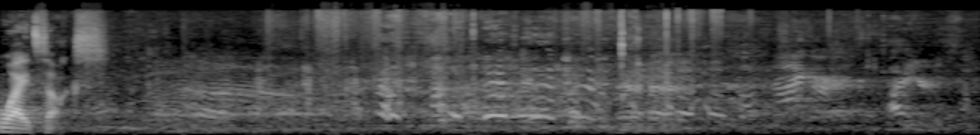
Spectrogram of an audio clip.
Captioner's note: laughter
